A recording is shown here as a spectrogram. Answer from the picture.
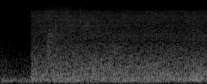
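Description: Steady hiss of line noise from a remote reporter's audio feed, which switches on about a quarter second in and holds level with no other sound.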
